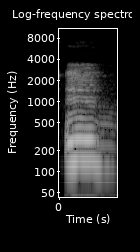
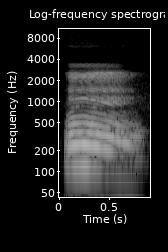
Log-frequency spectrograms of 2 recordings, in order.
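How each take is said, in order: First: A blocked hum that soon dies out. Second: A steady hum flows freely through the nose. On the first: "plug your nose and make the same mmm sound" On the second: "Make an mmm sound normally by closing your lips"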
